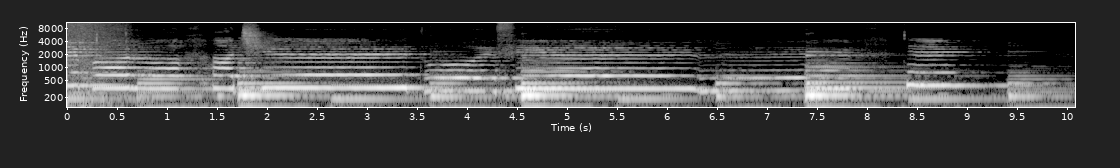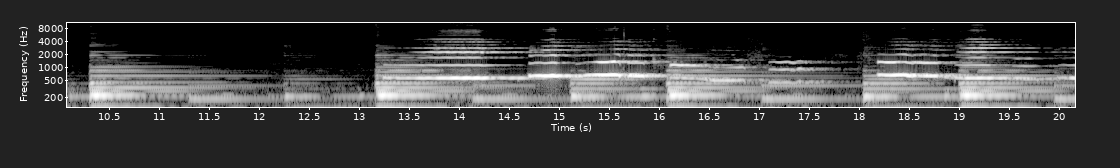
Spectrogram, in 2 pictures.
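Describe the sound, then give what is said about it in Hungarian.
Slow, mournful singing of a 16th-century composition in sustained tones, its melodic line repeating a minor-second step back and forth again and again to build tension. Several voices blend in rich harmony, with no speech over it. “században ez a szerző ugyanúgy egy kis szekund ismételgetésével a lancolamban hozza a feszültséget, pont úgy, ahogy a, a Cápa című filmben, és ez a fenyegető kis szekund lépés ismétlődget.”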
